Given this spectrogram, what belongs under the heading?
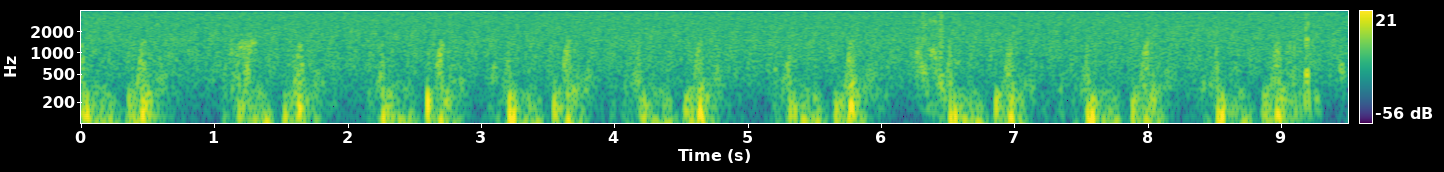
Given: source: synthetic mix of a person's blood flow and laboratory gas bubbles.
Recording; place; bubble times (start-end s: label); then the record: Doppler ultrasound of blood flow; precordium
1.10-1.32 s: bubbles
6.25-6.64 s: bubbles
9.03-9.31 s: bubbles
9.43-9.49 s: bubbles
From the record:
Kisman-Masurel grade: 121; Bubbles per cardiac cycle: 1 to 2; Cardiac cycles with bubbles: 10 to 50%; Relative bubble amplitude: barely perceptible (0.100 to 0.250); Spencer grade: 2 (many but less than half of the cardiac periods contain bubble signals, singularly or in groups); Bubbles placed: only in the low amplitude regions of the cardiac cycle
